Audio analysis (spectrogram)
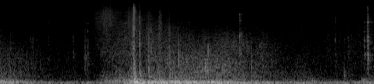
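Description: A Confringo blasting curse explodes in the Hogwarts Legacy video game: one deep, booming blast with a rumbling tail that fades slowly, heard alone without speech.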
